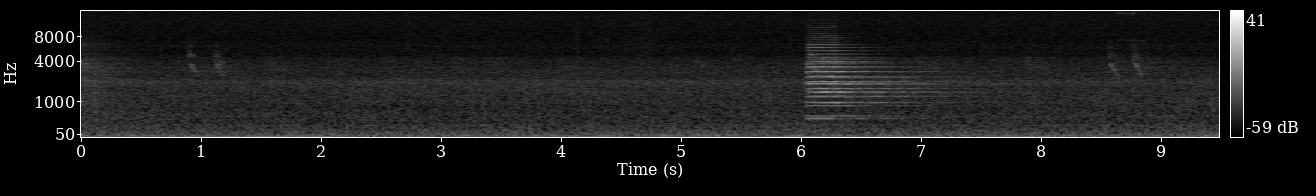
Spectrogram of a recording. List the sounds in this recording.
car horn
